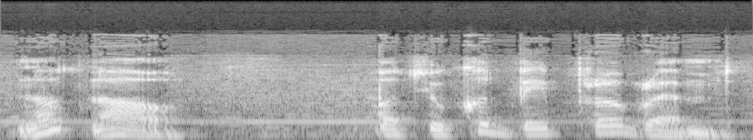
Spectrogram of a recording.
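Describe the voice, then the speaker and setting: An actor playing a cold, commanding elder of a futuristic council in a solemn radio drama style. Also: male voice, medium pitch, sing-song, creaky, faint music behind, heavily acted. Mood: grave, implacable. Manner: solemn, deliberate. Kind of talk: radio mystery drama acting. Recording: dull old radio broadcast, some noise.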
